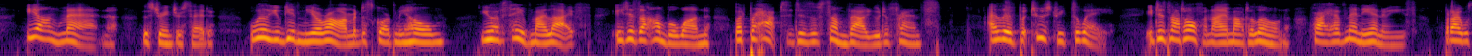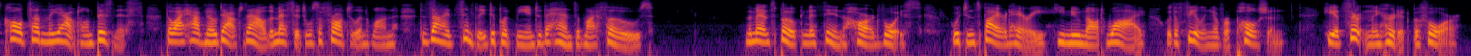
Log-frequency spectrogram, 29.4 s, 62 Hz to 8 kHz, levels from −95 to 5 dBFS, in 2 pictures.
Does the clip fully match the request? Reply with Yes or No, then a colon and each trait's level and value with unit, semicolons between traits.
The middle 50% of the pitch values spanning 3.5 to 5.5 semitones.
Yes: average, 4.2 semitones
